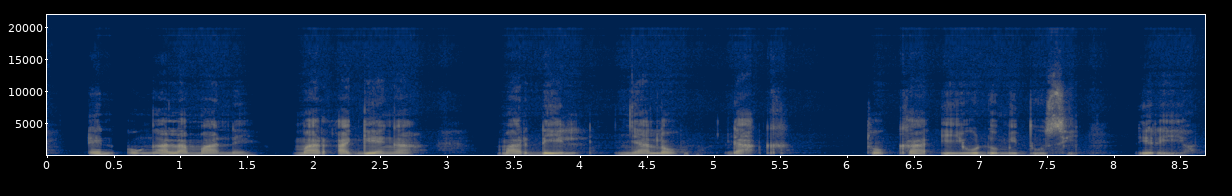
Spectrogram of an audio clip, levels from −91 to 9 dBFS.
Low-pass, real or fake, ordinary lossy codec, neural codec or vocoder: none; fake; none; vocoder, 44.1 kHz, 128 mel bands every 256 samples, BigVGAN v2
